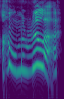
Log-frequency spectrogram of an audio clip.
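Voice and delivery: gasped. A narrator's reading. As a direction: gasp out her name in dismay. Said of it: "gasped Anne".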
